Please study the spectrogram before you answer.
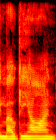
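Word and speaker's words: Mogollon: mogion he CR he he phonetically writes it out so that I'll say Mochi on but it's spelled m-o-g-o-l-l-o-n so I call it mogulon I like that sounds better to me so I'm just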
